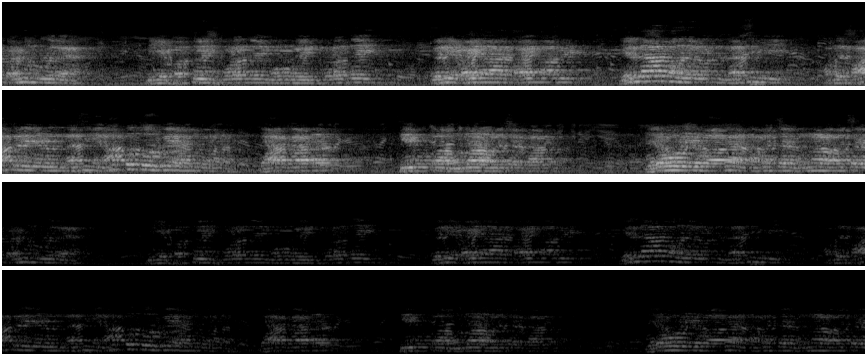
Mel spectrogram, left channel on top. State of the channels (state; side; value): quieter; right; 23.2 dB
